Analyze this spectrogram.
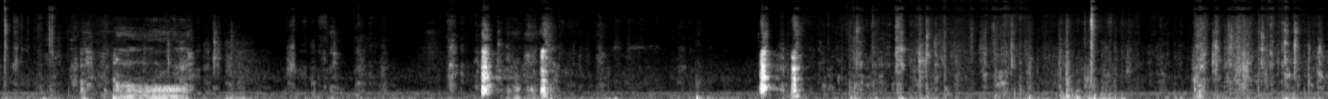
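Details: Cane Corso guarding at night: a low, rumbling, harmonic growl lasting about a second near the start, followed by scattered clicks, thumps and brief rustling noises with quiet gaps between.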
